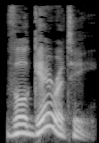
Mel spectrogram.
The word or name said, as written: vulgarity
